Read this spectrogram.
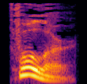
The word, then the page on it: fuller: British English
